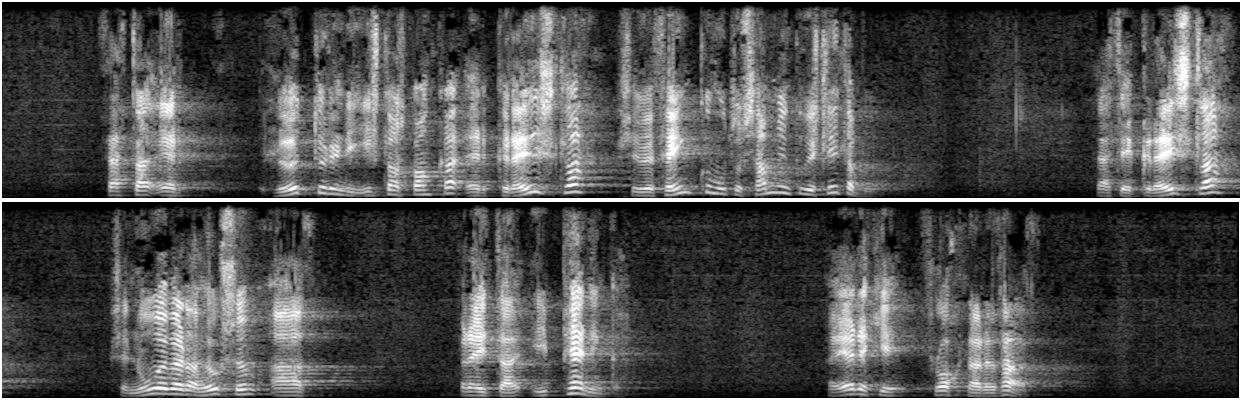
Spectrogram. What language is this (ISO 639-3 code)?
isl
